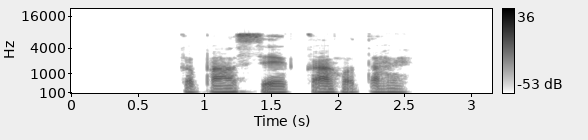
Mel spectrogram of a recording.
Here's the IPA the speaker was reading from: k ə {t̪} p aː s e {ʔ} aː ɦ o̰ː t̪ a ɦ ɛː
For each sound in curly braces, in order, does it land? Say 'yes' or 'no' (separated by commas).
no, no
